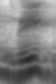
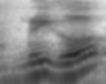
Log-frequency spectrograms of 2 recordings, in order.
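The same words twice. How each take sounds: First: The word ends on the consonant, no final vowel. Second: The word ends with an added 'o' vowel sound. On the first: The speaker calls it wrong. "এটা অনেকে মৃগ বলে, একদমই না" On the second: The speaker calls it right. "এটা হচ্ছে মৃগ ... গো ওকার"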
